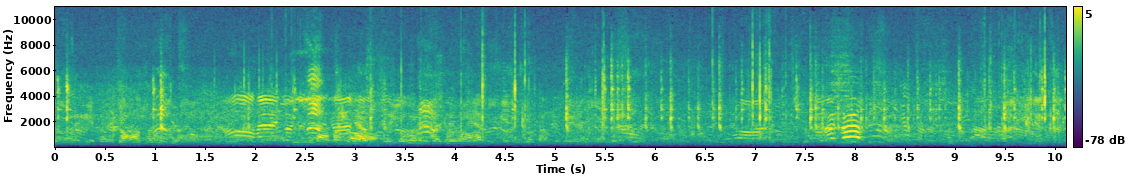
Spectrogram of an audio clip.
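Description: A crowd of young men shouts and cheers outdoors nearby.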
